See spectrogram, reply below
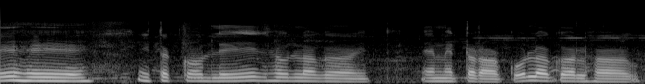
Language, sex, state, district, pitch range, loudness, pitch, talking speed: Bajjika, male, Bihar, Vaishali, 140-165 Hz, -24 LUFS, 155 Hz, 100 wpm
